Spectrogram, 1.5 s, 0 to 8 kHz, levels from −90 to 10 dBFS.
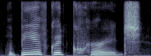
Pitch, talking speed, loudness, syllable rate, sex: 225 Hz, 200 wpm, -15 LUFS, 5.3 syllables/s, female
